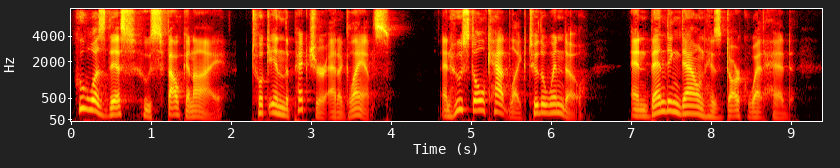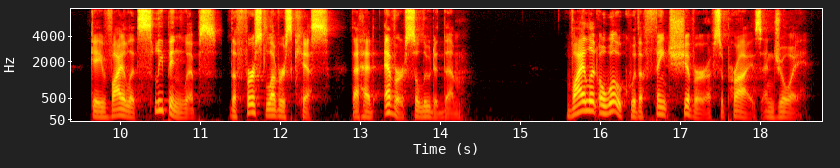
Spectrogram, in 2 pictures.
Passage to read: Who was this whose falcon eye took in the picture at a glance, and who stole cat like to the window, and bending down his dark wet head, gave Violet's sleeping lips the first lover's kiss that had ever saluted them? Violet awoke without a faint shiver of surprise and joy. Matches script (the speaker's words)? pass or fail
fail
